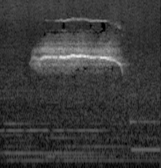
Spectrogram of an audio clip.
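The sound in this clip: An owl call in a snowy setting: a single high, steady whistling note that lasts about a second, over a faint low hum.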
